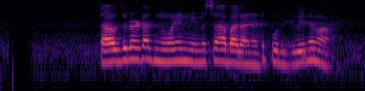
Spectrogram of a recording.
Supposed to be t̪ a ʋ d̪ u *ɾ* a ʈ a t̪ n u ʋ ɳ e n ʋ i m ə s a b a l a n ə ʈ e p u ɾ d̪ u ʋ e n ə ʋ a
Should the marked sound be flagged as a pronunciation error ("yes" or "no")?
no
